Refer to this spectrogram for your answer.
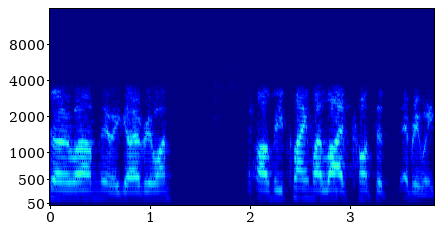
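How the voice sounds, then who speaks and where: Speaking at a fairly high pitch, a man talks with an Australian accent. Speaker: event host. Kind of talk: live event hosting. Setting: video call. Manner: animated; loud, yelling.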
